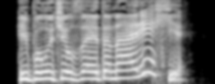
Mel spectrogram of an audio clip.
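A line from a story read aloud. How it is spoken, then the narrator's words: Laughing louder. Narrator (Russian): Каптильда Гранже засмеялась еще громче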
